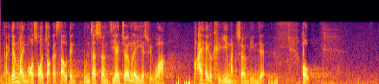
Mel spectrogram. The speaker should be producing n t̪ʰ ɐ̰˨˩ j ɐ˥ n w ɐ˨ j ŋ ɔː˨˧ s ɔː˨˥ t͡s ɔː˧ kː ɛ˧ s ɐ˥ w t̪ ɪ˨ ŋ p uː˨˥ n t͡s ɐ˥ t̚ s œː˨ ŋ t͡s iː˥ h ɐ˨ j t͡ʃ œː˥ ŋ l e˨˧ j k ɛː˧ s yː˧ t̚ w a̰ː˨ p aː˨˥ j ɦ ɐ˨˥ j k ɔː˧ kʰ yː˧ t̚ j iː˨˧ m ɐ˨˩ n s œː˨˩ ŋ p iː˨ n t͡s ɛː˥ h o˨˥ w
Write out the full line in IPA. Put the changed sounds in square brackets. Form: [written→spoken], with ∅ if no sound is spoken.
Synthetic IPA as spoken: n t̪ʰ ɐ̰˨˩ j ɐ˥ n w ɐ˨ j ŋ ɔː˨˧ s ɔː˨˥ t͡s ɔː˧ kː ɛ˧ s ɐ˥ w t̪ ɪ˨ ŋ p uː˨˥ n t͡s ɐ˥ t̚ s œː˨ ŋ t͡s [iː˥→iː˨˥] h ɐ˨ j t͡ʃ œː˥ ŋ l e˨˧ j k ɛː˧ s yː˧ t̚ w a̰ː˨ p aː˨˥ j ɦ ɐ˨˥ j k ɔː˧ kʰ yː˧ t̚ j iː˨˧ m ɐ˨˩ n s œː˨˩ ŋ p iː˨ n t͡s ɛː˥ h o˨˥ w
